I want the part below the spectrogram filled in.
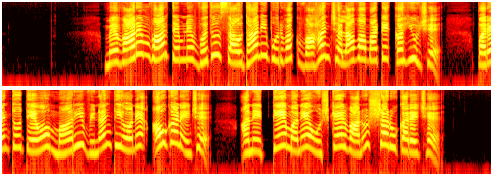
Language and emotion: Gujarati, angry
